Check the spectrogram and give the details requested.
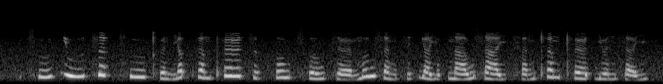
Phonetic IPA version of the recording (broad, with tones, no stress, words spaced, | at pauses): t͡sʰuː˨˥k̚juː˨˧ t͡sɐ˥t̚ t͡sʰuː˧kʰɵ˨˩njɐ˥p̚ kɐ˧mpʰœː˥ t͡sʊ˨k̚ho˧w t͡sʰo˨˧wt͡sœː˨˩ mo˥wsɐ˨ŋt͡sɪ˨˥k̚jɐ˨j ʊ˧k̚n̪aː˨˥w saː˨jt͡sʰɐ˨˥ŋ t̪ʰɐ˥mt̪ʰœː˧t̚ jɵ˨˧nsɐ˨˧j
